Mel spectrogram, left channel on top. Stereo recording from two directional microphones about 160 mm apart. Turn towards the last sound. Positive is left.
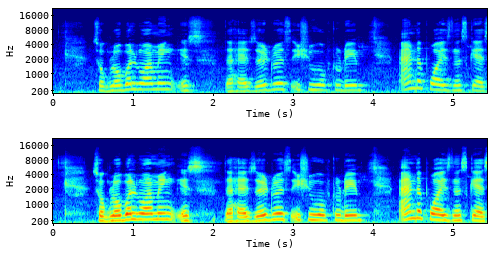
turn(degrees=-45)  # may be behind; listen again after turning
